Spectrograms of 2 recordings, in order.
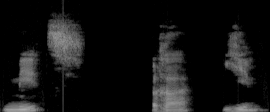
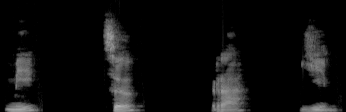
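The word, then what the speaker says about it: מִצְרַיִם: A palavra está dividida em três sílabas aqui, tá bom? Mits, ra, yim. Estas duas sílabas aqui são sílabas fechadas e são sílabas átonas. Olha só, fechadas. e átonas. E também tem vogais curtas, tá bom? Se esse cheva fosse um xeva vocal, nós teríamos a sílaba assim: mi, t, ra, yim. Teríamos quatro sílabas.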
